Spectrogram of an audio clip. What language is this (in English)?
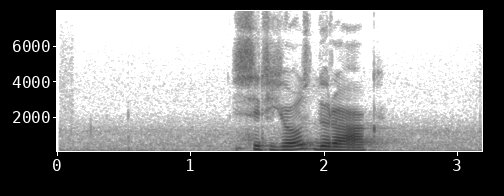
Russian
